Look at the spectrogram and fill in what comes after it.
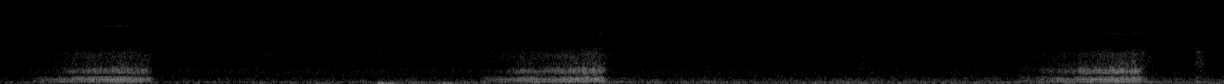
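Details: Welsh Corgi dog snoring while sleeping after a bath: three loud rattling snores on inhaling, roughly 11 a minute, with quiet pauses between.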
